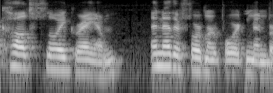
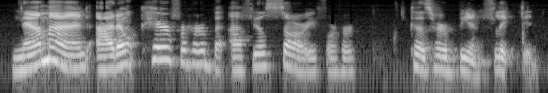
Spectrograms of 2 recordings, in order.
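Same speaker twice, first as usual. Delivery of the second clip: Texas lady; 2 semitones higher, 5 dB louder than usual. A narrator's reading. Floy's voice.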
